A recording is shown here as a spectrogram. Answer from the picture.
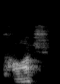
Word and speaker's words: cosh: cosines and hyperbolic cosines, which people pronounce cosh, because you write it like this, which, you know, this one is much more understandable to me.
